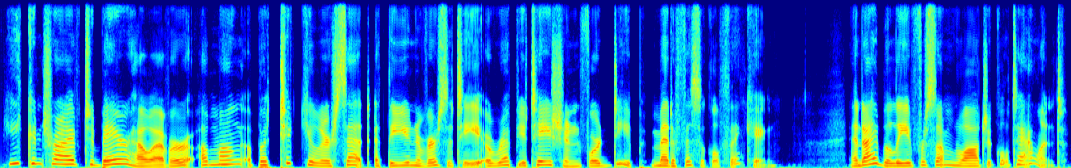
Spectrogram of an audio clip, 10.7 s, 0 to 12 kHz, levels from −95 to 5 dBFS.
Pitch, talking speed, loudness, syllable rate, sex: 235 Hz, 140 wpm, -20 LUFS, 5.2 syllables/s, female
